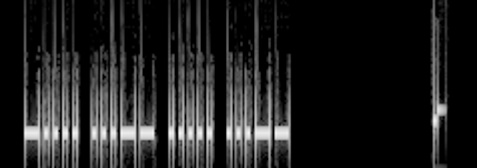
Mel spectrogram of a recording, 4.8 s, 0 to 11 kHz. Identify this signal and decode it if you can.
Morse code, heard as a keyed tone, about 25 wpm, 700 Hz. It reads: 6353
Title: Numbers - 4-Digit 25wpm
